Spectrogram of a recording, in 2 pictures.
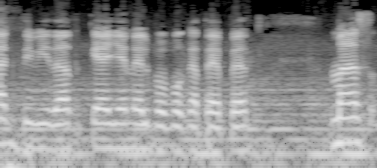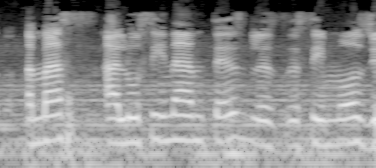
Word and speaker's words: Popocatépetl: Popopacate, Venga, lo he dicho una vez. Live, hay livecamp, Popocatépetl y hay Livecam igual porque a,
